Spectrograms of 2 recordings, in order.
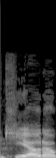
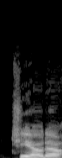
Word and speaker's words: Chiodo: is it is that the kyoto brothers that did that yeah show the brothers chiodo i'm sorry i'm sorry okay i always get i always say it wrong the chiyoto brothers that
